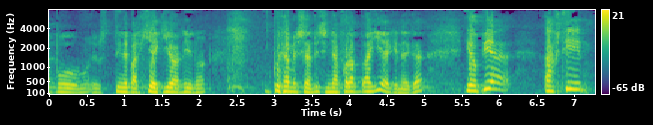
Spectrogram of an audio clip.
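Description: A man, a monastic elder, giving a spiritual talk and telling stories with acted-out dialogue in an unhurried way. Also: a little high. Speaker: monastic elder answering questions. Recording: dull lo-fi recording.

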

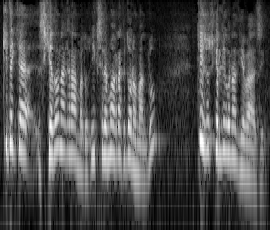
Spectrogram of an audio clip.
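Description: A man, a monastic elder, giving a spiritual talk and telling stories with acted-out dialogue in an unhurried way. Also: high-pitched, big pitch swings. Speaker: monastic elder answering questions. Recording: dull lo-fi recording.

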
